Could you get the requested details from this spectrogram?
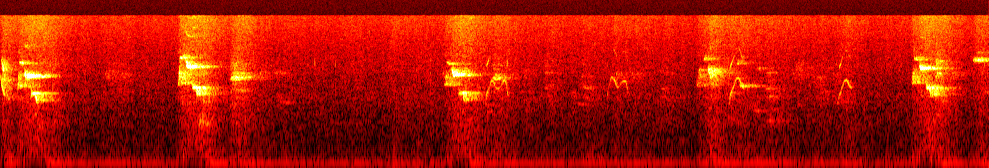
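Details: Bourke's parrot mother feeding her chick; sharp high squeaky chirps come in clusters every one to two seconds, quieter chirps between them, over a faint steady low hum.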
